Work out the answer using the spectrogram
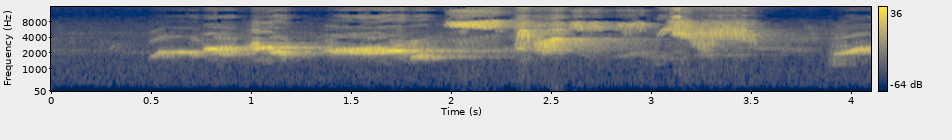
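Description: A blackbird sings a mellow, fluty warbled phrase that ends in a high, squeaky twitter, followed by a brief fresh start; no other sounds.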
